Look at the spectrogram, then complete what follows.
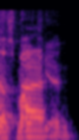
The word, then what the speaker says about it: Dastmalchian: Oh, He's Dastmalchian. Yeah, David Dastmalchian, yeah. Dastmalchian.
